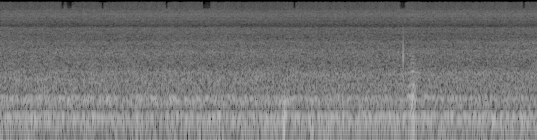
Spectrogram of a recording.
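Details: Honey bee swarm moving into a new home during capture: a steady low droning buzz, interrupted by two faint tapping knocks.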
